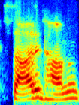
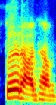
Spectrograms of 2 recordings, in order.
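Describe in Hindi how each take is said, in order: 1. एक शब्द 'saradham' की तरह कहा गया है, बिना रुके। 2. दो भागों में कहा गया है, 'sa' फिर 'Radham'। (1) "जो हम इतने सालों से हम इसको याद करते बोलते आए हैं" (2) "तो इसका उच्चारण बदल जाएगा फिर"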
